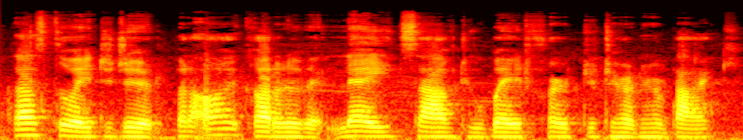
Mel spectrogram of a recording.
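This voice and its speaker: Low-voiced woman narrating a game. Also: very fast, slight background noise. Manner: chatty, explains steps, fillers like "like". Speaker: let's play gamer. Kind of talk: casual game commentary.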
